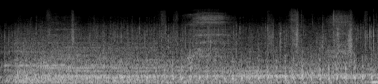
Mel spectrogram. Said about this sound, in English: The drone passes inches above his head.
